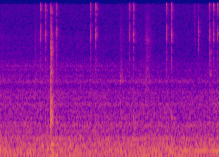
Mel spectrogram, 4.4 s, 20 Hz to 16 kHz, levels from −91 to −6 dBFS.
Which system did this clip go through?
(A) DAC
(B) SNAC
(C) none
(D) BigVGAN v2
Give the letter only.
C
